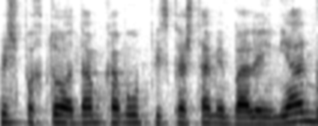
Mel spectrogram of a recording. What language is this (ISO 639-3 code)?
heb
